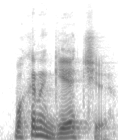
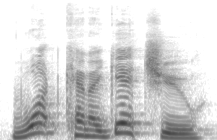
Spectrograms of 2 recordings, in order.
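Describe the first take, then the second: First: It is said fast with words squashed together. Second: It is said slowly with every syllable clear.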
